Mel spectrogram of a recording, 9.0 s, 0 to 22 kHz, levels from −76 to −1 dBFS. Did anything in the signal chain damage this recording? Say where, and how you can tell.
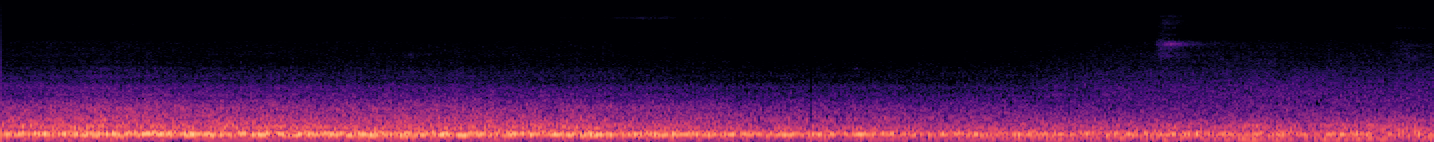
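Yes. At 5.05 s, in the playback stage where the stream is reassembled, there is a gap between stream segments. The sound stops dead for about 12 ms with hard edges on both sides, then resumes exactly where it left off. The timestamps of two adjacent segments don't quite meet, so the player pads the hole with digital silence. Nothing is skipped, which sets it apart from network packet loss, where material goes missing.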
